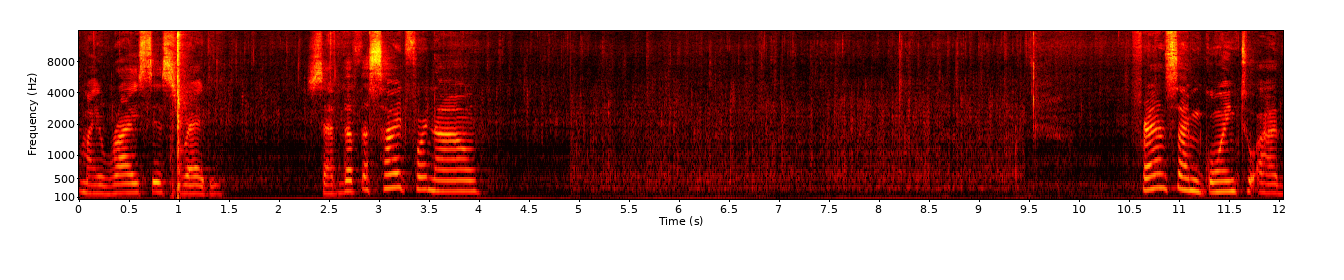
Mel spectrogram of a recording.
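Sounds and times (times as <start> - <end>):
pot of water bubbling: 0.0 - 12.0.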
